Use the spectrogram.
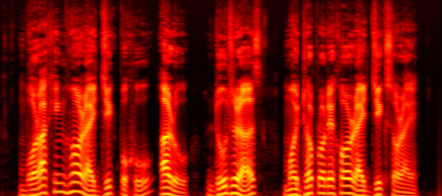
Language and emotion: Assamese, neutral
